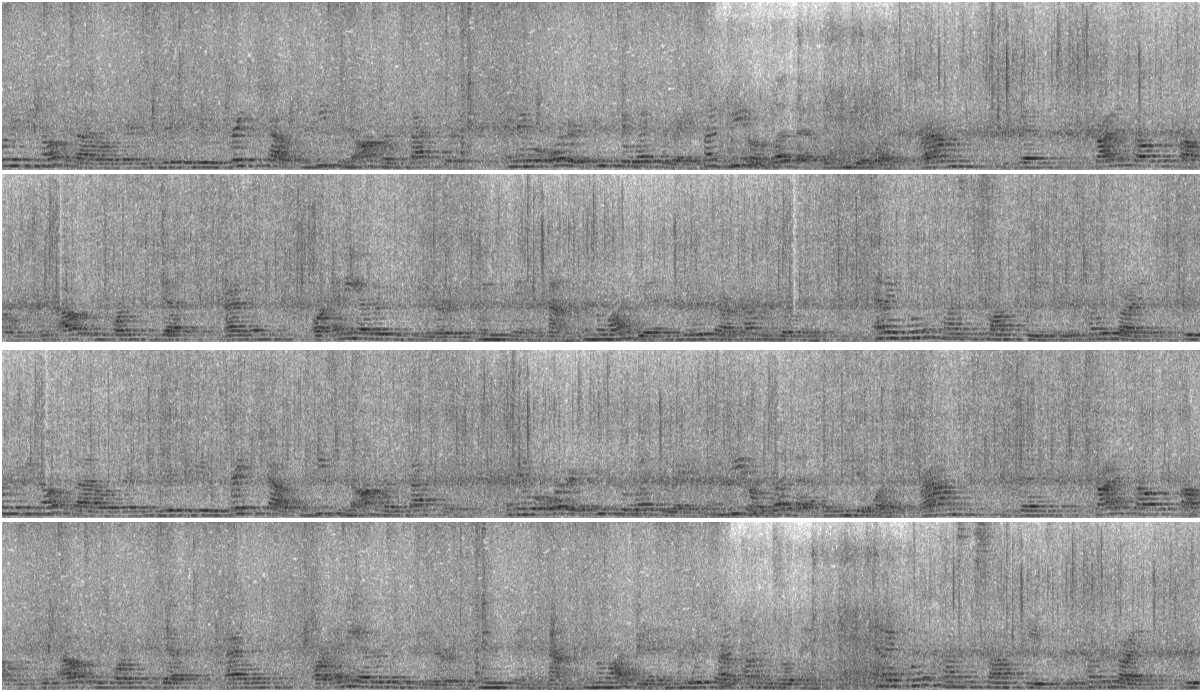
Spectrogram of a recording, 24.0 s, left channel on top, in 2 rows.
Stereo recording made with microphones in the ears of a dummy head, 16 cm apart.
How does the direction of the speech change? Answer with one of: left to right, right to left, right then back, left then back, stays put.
left then back.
